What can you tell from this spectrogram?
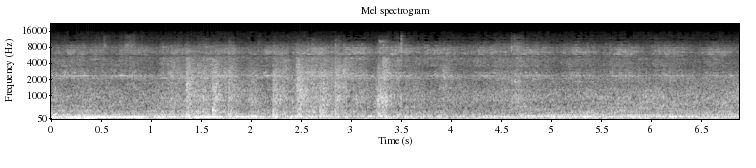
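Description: Quarter-scale electric model streetcar running on its track: a steady low hum, with a few sharp clicks in the first half.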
